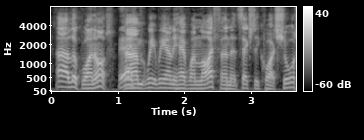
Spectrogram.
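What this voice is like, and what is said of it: New Zealand accent. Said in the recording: “is that a Kiwi accent I detect there?”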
